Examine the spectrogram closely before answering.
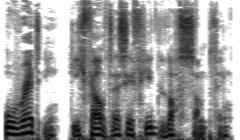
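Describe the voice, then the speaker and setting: A man's voice: fairly low pitch, fairly quick, gravelly, darkish tone, husky, no echo, clean studio sound. A man narrating literary fiction as a dramatic voice actor's reading. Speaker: voice actor performing a reel.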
